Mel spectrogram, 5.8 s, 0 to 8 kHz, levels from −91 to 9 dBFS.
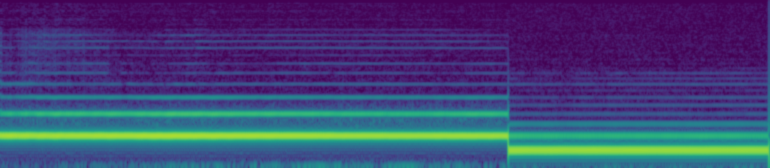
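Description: From 3.82 s to the end, a wrong sample rate halves playback speed, dropping the music an octave, consistent with 32 kHz material played at 16 kHz; spectrogram harmonics fall to half height, waveform stretched.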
